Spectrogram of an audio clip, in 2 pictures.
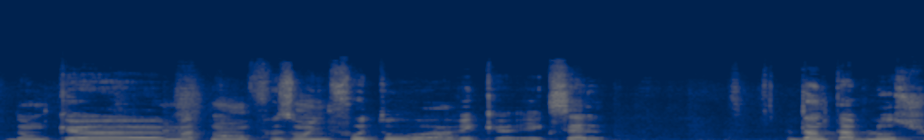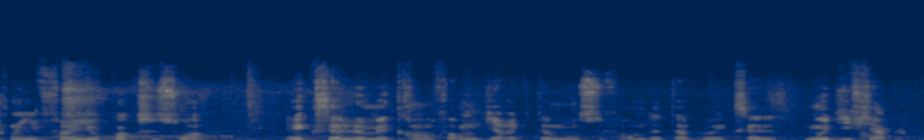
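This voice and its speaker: A man whose first language is Portuguese, with a medium-pitched voice. He co-hosts a live chat and explains things in a casual, conversational style. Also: a little fast, a little hiss or hum. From Portuguese-speaking country, moved to France at twelve. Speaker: co-host and community moderator.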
